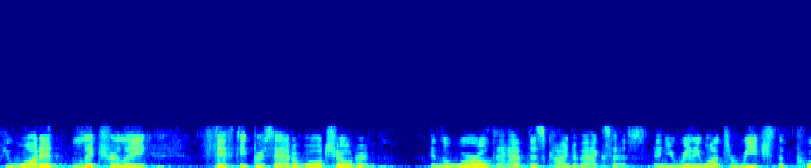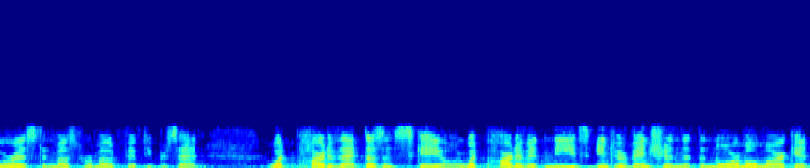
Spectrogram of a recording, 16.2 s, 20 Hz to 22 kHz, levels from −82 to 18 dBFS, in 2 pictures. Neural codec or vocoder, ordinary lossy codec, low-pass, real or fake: codec, 16 kHz, 4.8 kbps, FACodec; Opus, 32 kbps; 5.4 kHz; fake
